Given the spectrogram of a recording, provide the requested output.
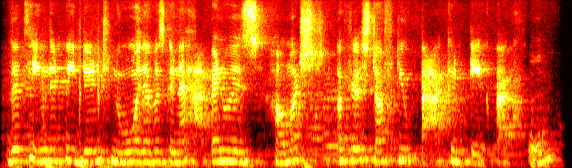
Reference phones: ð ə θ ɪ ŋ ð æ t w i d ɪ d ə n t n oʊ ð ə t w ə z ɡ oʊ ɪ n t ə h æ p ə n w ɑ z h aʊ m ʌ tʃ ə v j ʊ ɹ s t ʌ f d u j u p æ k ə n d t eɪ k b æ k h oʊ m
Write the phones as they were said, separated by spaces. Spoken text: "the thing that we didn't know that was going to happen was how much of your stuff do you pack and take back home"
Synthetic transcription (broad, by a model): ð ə t ɪ ŋ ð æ t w i d ɪ d ə n t n oʊ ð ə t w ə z ɡ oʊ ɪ n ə h æ p ə n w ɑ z h aʊ m ʌ tʃ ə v j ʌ ɹ s t ʌ f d j u b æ k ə n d t eɪ k b æ k h oʊ m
